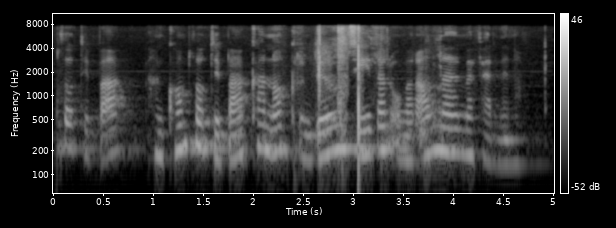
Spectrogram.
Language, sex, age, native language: Icelandic, female, 50-59, Icelandic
